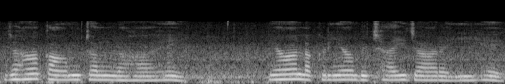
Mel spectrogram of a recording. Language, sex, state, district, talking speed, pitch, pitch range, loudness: Hindi, female, Madhya Pradesh, Dhar, 130 wpm, 210 Hz, 195-220 Hz, -15 LUFS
